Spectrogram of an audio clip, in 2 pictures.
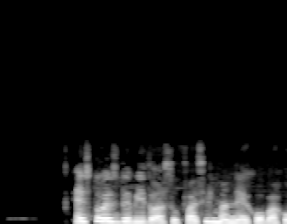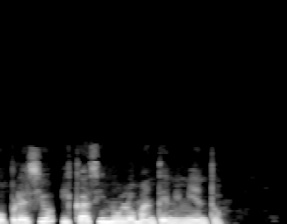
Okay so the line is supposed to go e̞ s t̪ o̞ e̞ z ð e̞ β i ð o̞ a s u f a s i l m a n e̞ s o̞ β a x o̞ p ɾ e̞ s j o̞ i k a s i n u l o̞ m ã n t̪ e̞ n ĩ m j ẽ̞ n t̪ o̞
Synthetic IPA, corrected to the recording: e̞ s t̪ o̞ e̞ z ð e̞ β i ð o̞ a s u f a s i l m a n e̞ x o̞ β a x o̞ p ɾ e̞ s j o̞ i k a s i n u l o̞ m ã n t̪ e̞ n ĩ m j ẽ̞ n t̪ o̞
